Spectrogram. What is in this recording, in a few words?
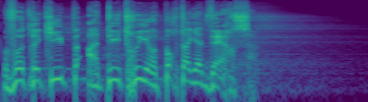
Announcer French Match Destroyed Enemy Gate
